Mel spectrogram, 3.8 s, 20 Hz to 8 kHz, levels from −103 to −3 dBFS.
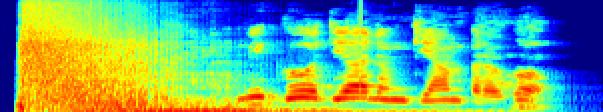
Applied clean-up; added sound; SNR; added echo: classical method log-MMSE.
